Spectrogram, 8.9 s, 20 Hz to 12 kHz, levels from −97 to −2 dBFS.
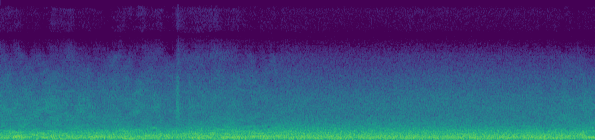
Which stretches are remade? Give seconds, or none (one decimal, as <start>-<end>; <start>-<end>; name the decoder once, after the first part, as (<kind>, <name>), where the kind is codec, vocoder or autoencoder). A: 0.0-4.2 (codec, DAC); 8.4-8.9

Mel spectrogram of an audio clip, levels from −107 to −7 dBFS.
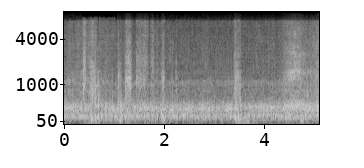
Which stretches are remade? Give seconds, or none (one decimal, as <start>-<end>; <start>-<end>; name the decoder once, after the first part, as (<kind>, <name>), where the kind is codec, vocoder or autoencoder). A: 0.0-5.1 (vocoder, Vocos)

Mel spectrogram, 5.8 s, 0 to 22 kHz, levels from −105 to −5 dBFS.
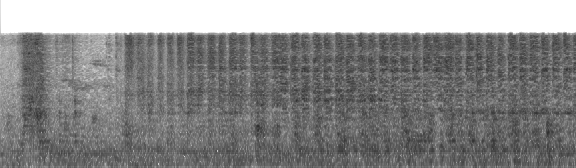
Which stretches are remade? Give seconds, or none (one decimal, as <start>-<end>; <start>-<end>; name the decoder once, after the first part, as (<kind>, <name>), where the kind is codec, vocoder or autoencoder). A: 1.2-2.8 (codec, SNAC)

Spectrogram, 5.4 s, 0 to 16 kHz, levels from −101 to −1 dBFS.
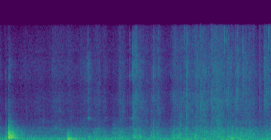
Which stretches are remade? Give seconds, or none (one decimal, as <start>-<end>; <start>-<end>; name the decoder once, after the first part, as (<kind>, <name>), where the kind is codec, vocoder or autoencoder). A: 0.7-3.9 (autoencoder, DAC-VAE)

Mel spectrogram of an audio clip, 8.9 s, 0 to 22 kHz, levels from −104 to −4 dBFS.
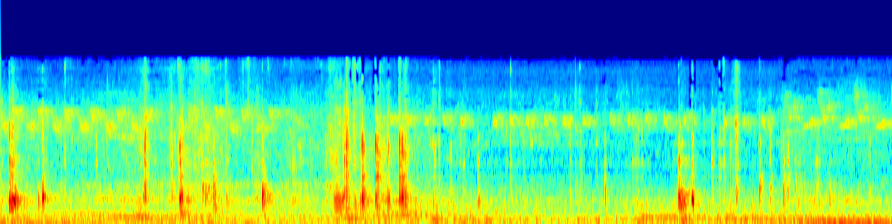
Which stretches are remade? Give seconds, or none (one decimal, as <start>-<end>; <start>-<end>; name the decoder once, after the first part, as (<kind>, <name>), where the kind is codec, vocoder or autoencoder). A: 4.3-7.8 (vocoder, HiFi-GAN)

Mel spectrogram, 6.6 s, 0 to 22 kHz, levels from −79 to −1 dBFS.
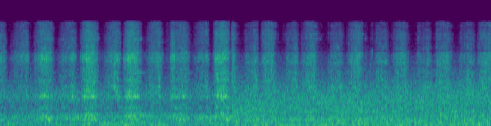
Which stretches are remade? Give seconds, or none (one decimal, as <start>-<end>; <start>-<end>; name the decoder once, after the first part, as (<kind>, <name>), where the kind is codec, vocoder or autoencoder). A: none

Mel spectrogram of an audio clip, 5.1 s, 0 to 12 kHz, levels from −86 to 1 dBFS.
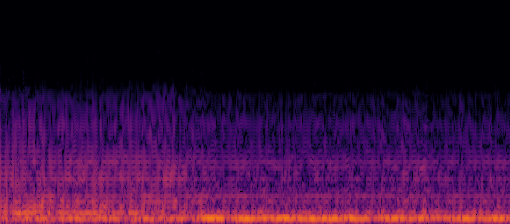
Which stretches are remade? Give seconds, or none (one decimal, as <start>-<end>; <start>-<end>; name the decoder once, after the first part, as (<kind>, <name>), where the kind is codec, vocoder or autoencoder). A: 0.0-5.1 (vocoder, BigVGAN v2)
